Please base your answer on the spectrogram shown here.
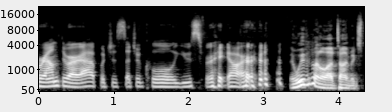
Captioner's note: laughs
